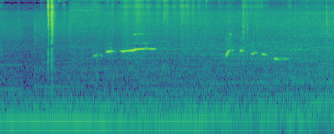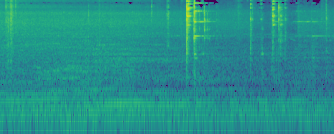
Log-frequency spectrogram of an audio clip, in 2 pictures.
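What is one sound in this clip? Metal tools clink and clank against car parts.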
